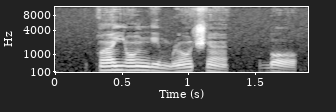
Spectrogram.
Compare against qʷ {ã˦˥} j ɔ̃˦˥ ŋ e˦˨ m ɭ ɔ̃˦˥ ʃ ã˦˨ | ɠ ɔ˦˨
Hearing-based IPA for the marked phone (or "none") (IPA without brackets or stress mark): ã˦˥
